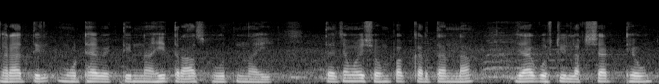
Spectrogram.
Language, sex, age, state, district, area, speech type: Marathi, male, 30-45, Maharashtra, Thane, urban, spontaneous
